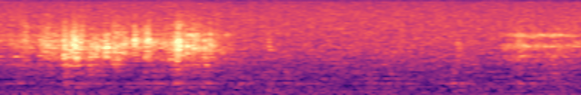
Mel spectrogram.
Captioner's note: paper shuffling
